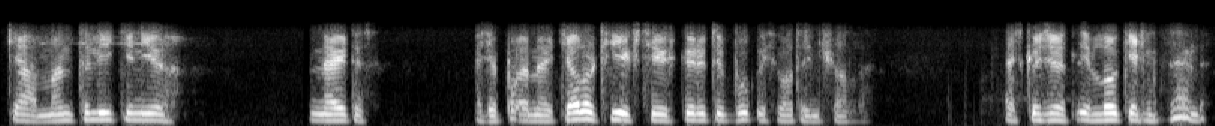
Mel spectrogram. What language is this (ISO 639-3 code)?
kas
